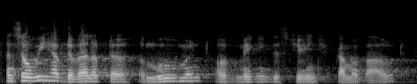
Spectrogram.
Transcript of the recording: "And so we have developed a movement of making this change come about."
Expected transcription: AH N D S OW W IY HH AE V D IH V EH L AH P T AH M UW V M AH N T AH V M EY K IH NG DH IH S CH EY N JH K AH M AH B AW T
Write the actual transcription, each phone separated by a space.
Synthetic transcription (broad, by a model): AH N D S OW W IY HH AE V D IH V EH L AH P T AH M UW V M AH N T AH V M EY K IH NG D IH S CH EY N JH K AH M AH B AW T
